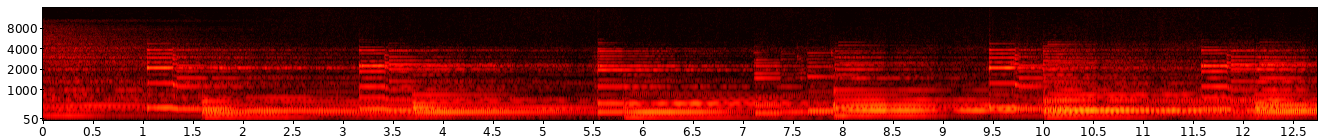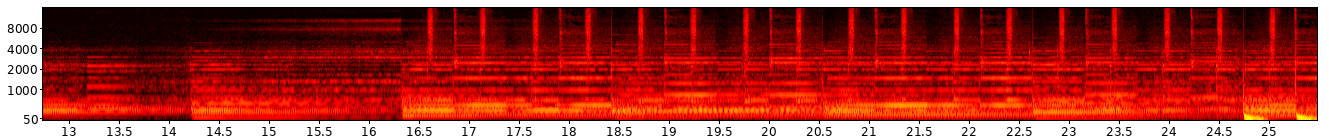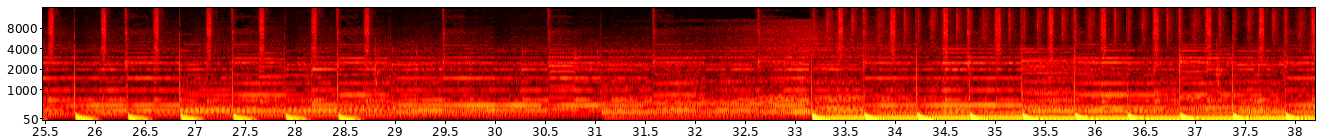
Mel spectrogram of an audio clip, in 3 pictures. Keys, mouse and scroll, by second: 1.8 click, 2.5 click, 4.8 click, 5.6-6.0 scroll down 5, 6.0-6.6 scroll up 2, 7.4 click, 9.0 click, 11.4 click, 12.4 click, 13.3 click, 14.1-14.5 scroll up 4, 14.4 click, 16.3 click, 16.5 Tab, 17.2-17.9 scroll up 1, 19.7 alt+click, 20.5 x, 21.8 click, 23.0 click, 24.8 click, 25.5 click, 27.6 click, 31.1 alt+click, 31.9 scroll up 1, 32.4 scroll down 1, 33.5 click, 34.3 click.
